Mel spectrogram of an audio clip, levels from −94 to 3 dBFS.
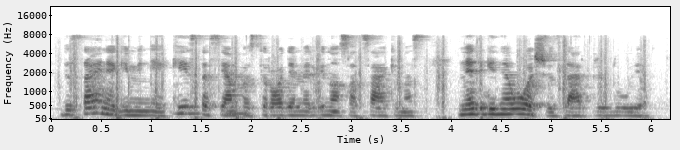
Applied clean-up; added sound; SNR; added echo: none; Run; 18 dB; none.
